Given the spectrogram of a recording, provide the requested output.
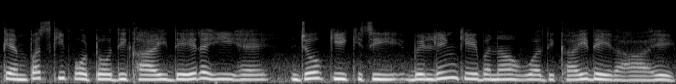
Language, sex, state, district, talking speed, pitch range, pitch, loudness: Hindi, male, Rajasthan, Jaipur, 160 wpm, 225-250 Hz, 235 Hz, -12 LUFS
